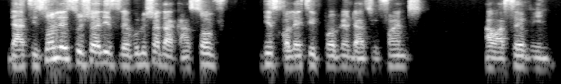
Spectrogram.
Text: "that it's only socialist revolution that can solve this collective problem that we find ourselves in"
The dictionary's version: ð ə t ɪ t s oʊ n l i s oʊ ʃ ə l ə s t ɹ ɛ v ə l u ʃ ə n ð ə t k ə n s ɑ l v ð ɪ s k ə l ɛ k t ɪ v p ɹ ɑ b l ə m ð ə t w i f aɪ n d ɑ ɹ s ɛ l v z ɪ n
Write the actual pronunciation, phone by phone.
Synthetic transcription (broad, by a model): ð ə t ɪ t s oʊ n l i s oʊ ʃ ə l ə s t ɹ ɛ v ə l u ʃ ə n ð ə t k ə n s ɑ l v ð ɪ s k ə l ɛ k t ɪ v p ɹ ɑ b l ə m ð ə t w i f aɪ n d ɑ w s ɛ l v ɪ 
